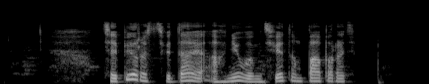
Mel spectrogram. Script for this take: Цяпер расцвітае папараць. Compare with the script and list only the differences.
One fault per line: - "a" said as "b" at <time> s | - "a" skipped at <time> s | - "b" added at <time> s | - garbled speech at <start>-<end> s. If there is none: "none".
- "агнёвым цветам" added at 2.2 s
